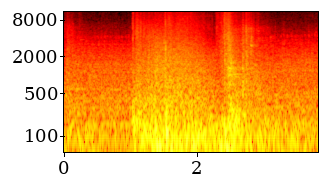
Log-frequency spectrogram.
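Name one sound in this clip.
A cannon fires with loud booms.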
